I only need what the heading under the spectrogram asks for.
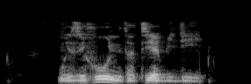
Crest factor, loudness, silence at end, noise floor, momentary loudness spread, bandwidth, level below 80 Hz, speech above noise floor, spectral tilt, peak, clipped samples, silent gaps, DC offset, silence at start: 18 dB; -21 LUFS; 0.5 s; -62 dBFS; 12 LU; 7.8 kHz; -54 dBFS; 41 dB; -6 dB/octave; -4 dBFS; under 0.1%; none; under 0.1%; 0.6 s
